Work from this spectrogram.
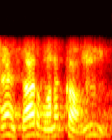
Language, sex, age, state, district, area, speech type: Tamil, male, 45-60, Tamil Nadu, Cuddalore, urban, conversation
